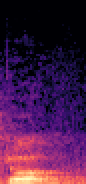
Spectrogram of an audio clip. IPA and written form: ˈgɑːdn̩ (garden)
